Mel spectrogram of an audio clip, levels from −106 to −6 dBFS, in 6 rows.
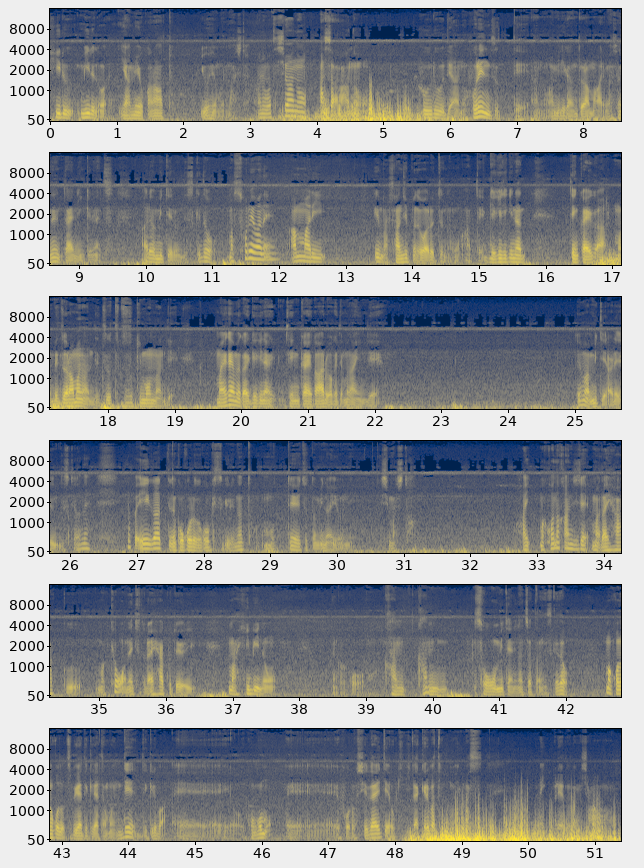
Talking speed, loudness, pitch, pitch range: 390 characters per minute, -22 LUFS, 100 Hz, 85-115 Hz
